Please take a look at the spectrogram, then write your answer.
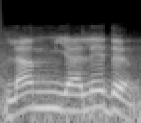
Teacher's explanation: یہاں دال ساکن ہے، قلقلہ ہوگا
